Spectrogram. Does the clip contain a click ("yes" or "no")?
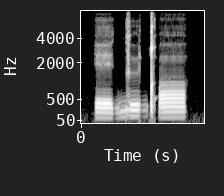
yes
